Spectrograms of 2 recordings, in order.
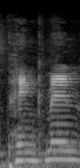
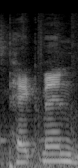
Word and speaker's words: Pikmin: legit it's not that I thought it was Pinkman I know it's Pikmin but like I didn't know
